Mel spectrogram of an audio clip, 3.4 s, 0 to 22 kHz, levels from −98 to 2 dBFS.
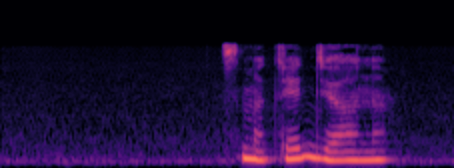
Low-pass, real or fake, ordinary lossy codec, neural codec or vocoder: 7.2 kHz; fake; none; codec, 16 kHz, 8 kbps, FunCodec, trained on Chinese and English, 25 frames a second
